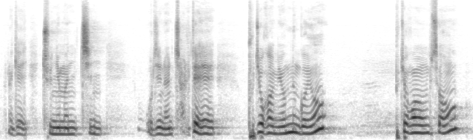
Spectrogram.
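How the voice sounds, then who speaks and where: A man preaching a revival sermon in a church, dropping to hushed asides and rising to loud exclamations. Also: high-pitched, measured pace. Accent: Korean. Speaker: pastor. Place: church sanctuary.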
